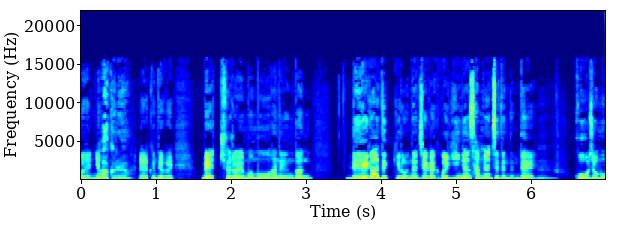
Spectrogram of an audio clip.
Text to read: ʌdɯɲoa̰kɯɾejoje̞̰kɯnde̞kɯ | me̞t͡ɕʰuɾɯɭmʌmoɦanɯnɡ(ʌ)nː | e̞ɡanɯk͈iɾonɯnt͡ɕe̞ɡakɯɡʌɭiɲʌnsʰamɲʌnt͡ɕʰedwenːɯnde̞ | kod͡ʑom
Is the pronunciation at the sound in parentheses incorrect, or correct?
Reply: correct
